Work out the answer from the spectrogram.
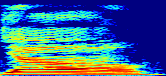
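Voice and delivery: ordinary talk, nothing marked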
